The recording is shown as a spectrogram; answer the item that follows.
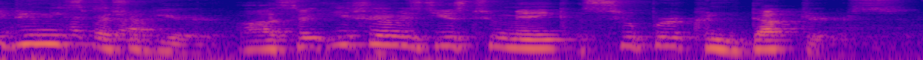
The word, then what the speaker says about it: Yttrium: Yttrium is the... I think it's, that's what it's pronounced. It starts with an Y.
